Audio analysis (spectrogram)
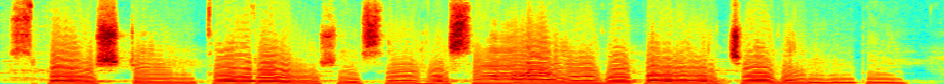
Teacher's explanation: इस श्लोक में तीनों ही सकार का उच्चारण हो रहा है। दंती स, तालव्य श और मूर्धन्य श।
